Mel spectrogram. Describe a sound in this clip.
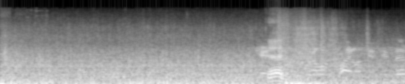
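A pickup truck engine rumbles.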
